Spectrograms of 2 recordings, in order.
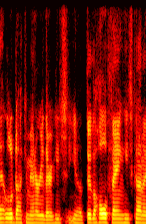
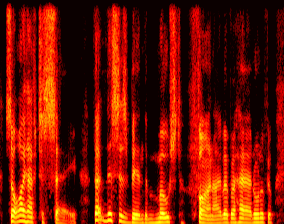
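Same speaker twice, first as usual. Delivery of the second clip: horribly done, fake put-on British accent. Retelling the end of a documentary, the speaker quotes a man in a fake british accent. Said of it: "I'm gonna do my fake British accent".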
